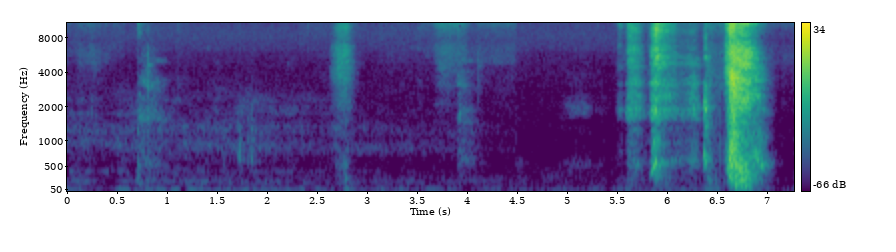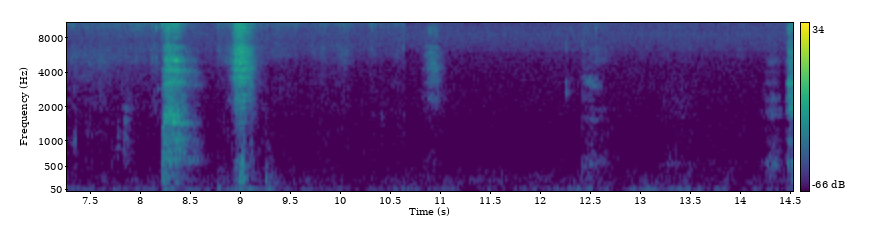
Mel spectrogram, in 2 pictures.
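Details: Woman's deliberately induced sneezes recorded on a phone: two quick loud sneezes close together, then a couple of softer breaths and a small sneeze-like burst, in a quiet room; sneezing.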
